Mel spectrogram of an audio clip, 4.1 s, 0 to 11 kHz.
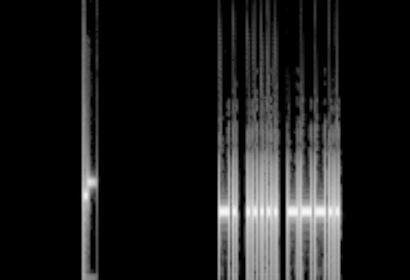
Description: Morse code, heard as a keyed tone, about 34 wpm, 700 Hz. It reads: N58
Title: Common Cut Numbers - 3-Digit 35wpm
